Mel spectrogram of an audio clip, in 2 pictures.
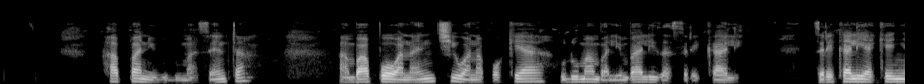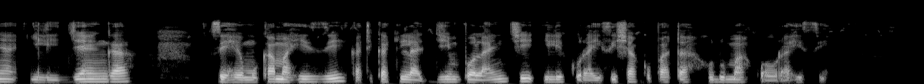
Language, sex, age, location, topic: Swahili, male, 25-35, Nakuru, government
